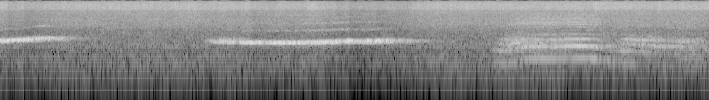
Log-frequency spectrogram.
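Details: Amazon parrot in the shower: a short high whistle, then a long steady whistled note held for nearly a second, ending in a burst of speech-like talking.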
